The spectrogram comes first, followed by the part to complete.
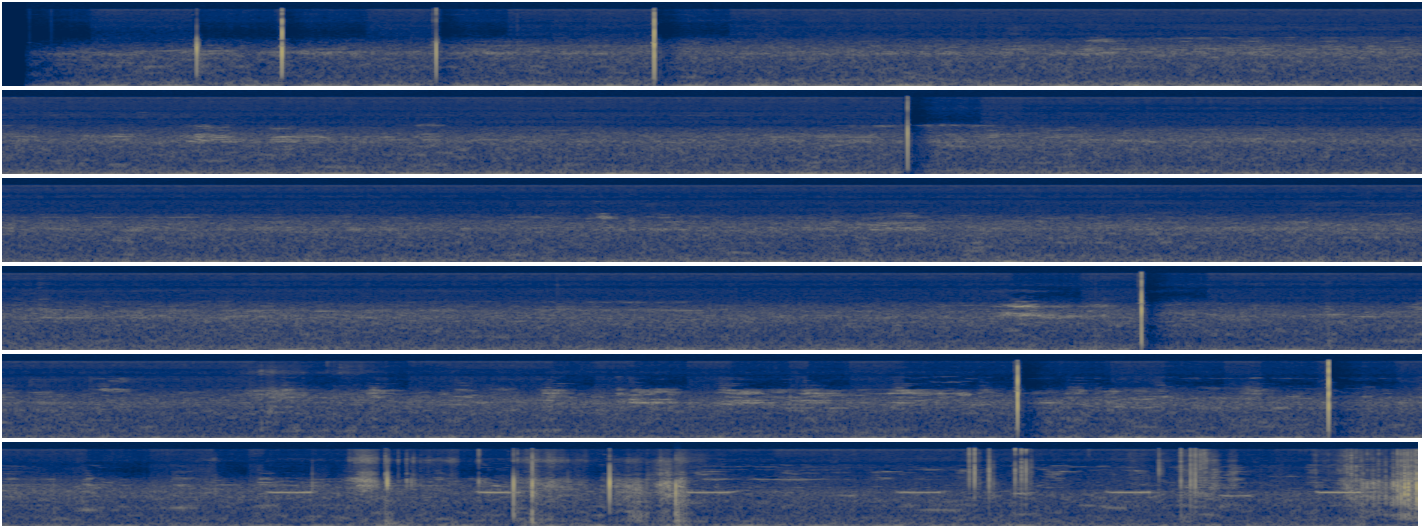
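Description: Steady road and engine rumble inside a moving car's cabin, with a few sharp clicks scattered through it.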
